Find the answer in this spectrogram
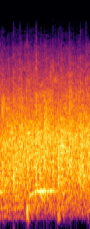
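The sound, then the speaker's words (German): An audience applauding the Lord during a sermon, a dense, even wash of many hands clapping at a constant moderate loudness throughout, with no voices standing out. “Komm, wir geben dem Herrn mal einen Applaus.”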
